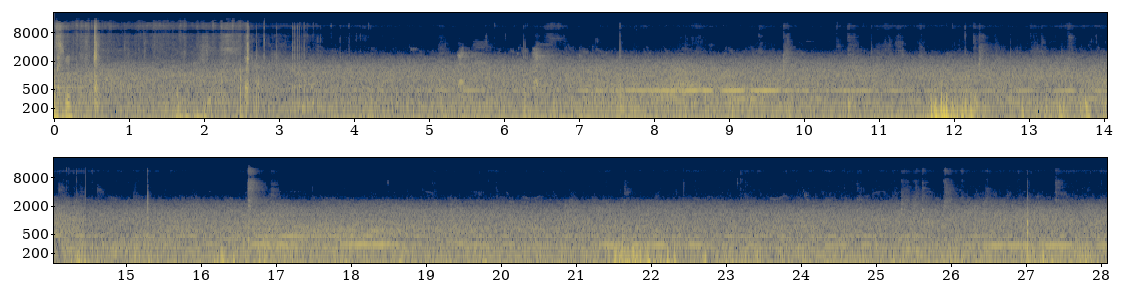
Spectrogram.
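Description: Wind blows steadily outdoors, with louder gusts now and then.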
